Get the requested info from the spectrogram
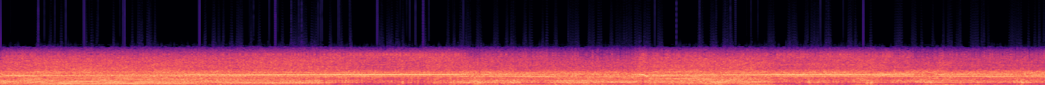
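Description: Steady, loud road and engine noise from a car driving in traffic on a city highway, with a whining tone that slowly drifts in pitch. In the first few seconds a lower engine note climbs in steps as the car speeds up.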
